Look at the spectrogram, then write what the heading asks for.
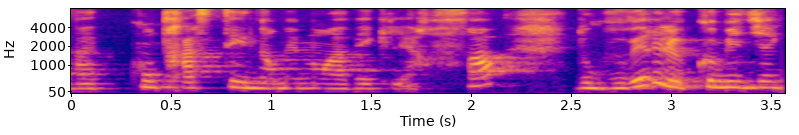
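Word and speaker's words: fat: Alors on prononce ça comme ça, fa, ça veut dire d'un air satisfait et content de lui.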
